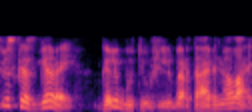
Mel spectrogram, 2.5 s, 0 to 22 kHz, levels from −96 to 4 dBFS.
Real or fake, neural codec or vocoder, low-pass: fake; vocoder, 22.05 kHz, 80 mel bands, HiFi-GAN; 5.4 kHz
